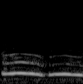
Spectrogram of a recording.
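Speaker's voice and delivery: put-on high-pitched crying baby coos. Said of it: "like, baby noises".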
